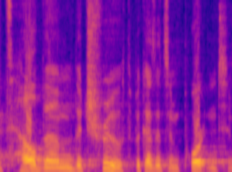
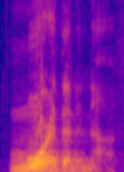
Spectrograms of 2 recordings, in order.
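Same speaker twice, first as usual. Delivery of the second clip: ordinary delivery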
